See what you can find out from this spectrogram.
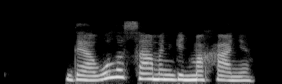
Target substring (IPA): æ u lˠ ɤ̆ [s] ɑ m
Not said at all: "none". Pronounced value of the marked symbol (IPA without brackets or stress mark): s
